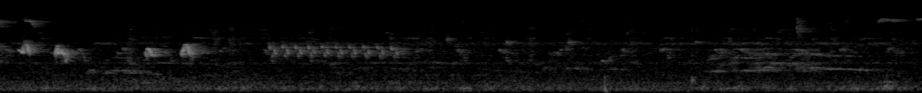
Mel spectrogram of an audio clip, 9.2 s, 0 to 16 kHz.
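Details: Dawn chorus from birds in a pomelo tree next to a house, recorded at about 5 a.m. before the sun rises. Several loud separate chirps open, then a short rattling burst, then softer scattered twitters and thin whistles.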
